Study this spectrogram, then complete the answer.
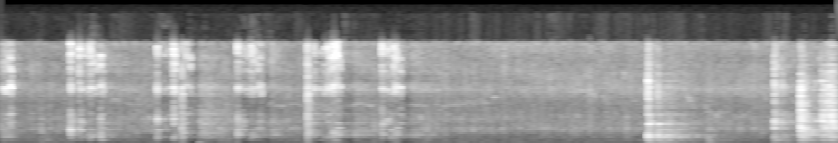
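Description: A spatula scrapes and clinks through a tomato egg scramble in a frying pan, several quick stirring strokes over a soft sizzle, close and fairly clear.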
